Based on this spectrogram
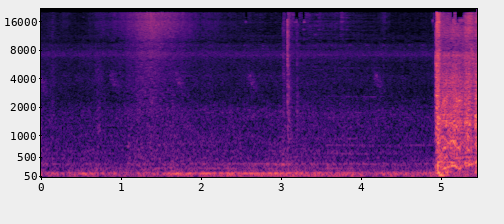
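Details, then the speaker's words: Ford 4.6L 2-valve V8 in a 2010 Crown Vic with a junkyard M90 supercharger and manual 5-speed idles with a low, steady hum and no belt whistle. This is after the timing chain rebuild and a new tensioner assembly and idler pulley: nice and quiet. "nice and quiet no more noise"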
